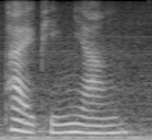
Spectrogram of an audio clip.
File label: "taipingyang", Chinese; Pacific = Tai4-ping2-yang2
